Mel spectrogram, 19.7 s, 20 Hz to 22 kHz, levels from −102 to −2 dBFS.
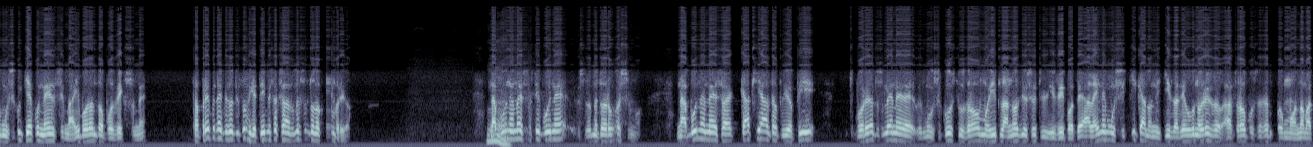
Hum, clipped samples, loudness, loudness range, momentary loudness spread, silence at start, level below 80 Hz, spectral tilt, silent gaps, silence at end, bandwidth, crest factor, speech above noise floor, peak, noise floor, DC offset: none; under 0.1%; -29 LUFS; 4 LU; 9 LU; 0 s; -58 dBFS; -6 dB/octave; none; 0 s; 19 kHz; 20 dB; 35 dB; -10 dBFS; -64 dBFS; under 0.1%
